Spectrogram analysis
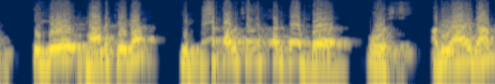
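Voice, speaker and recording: A man's voice: fairly high pitch, darkish tone, lo-fi sound. A man teaching a classroom lesson, sounding out letters one at a time and asking questions he answers himself. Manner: slow, repeats sounds one by one and asks then answers.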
